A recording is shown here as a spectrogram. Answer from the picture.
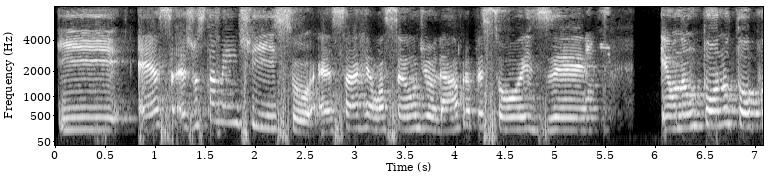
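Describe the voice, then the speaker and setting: The woman's pitch is fairly high. Noticeable background noise and audible room echo fill the recording. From Brazil. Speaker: English teacher and translator. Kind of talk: casual chat. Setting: live stream.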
